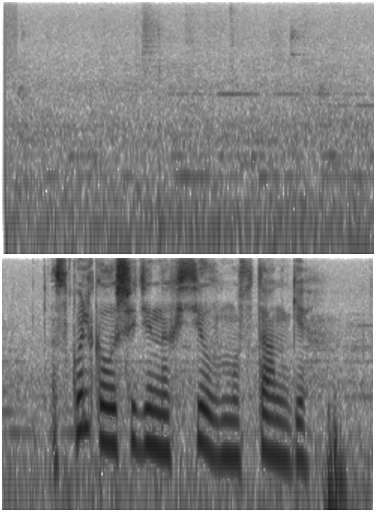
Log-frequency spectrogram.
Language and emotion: Russian, neutral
